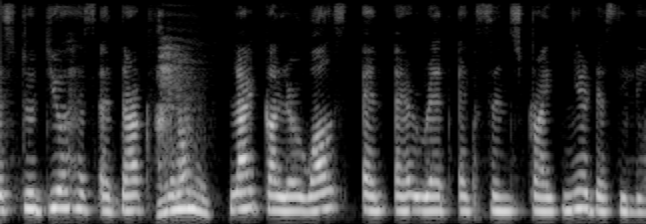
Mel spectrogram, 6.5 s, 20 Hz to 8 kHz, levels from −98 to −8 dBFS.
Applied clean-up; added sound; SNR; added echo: neural mask model DeepFilterNet 3.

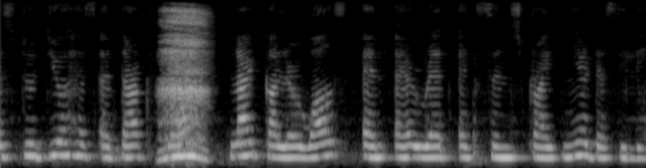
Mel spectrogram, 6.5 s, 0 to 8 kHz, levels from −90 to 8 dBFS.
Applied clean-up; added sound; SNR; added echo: none; Gasp; 3 dB; reverberation time 0.4 s.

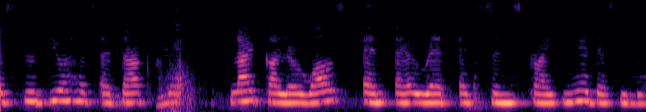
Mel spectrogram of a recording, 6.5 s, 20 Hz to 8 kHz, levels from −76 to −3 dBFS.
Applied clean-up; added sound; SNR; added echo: neural separator model SepFormer DNS4.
